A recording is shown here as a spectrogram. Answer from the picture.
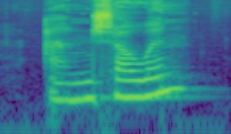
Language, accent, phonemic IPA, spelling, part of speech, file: German, Austria, /ˈʔanʃaʊ̯ən/, anschauen, verb, De-at-anschauen.ogg
- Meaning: to look at; to behold; to observe (visually); to view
